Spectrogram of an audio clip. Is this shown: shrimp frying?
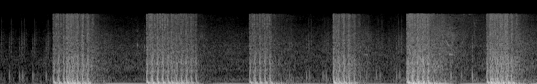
no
